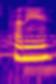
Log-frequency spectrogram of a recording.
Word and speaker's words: Penni: So, but you know my name is Penny. I know it's spelled like Penny like that. Even though like you know it said like the word Penny.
